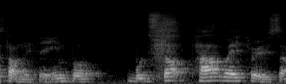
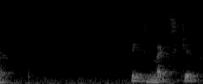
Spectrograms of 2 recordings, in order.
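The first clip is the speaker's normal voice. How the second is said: whispered; 22 dB quieter, much slower than usual. Real, not acted. Jokey aside about Jaeger.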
